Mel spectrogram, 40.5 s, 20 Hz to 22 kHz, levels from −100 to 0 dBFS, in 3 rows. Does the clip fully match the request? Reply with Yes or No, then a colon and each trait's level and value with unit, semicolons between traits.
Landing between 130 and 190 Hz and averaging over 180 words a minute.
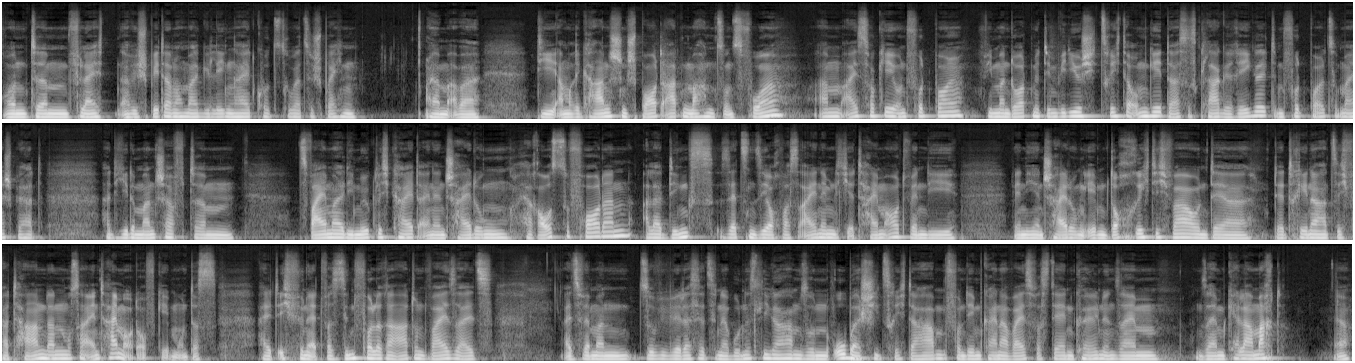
No: low, 115 Hz; fast, 190 wpm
